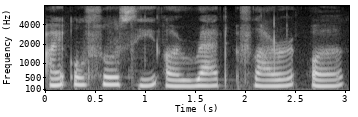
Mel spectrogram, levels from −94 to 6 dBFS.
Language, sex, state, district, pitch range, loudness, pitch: English, female, Nagaland, Kohima, 210-250 Hz, -15 LUFS, 220 Hz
